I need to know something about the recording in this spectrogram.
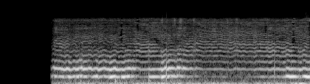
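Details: Mosquito buzzing: a steady, nasal, whining drone with a strong fundamental and many overtones. It holds a constant pitch for almost three seconds with slight wavering.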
